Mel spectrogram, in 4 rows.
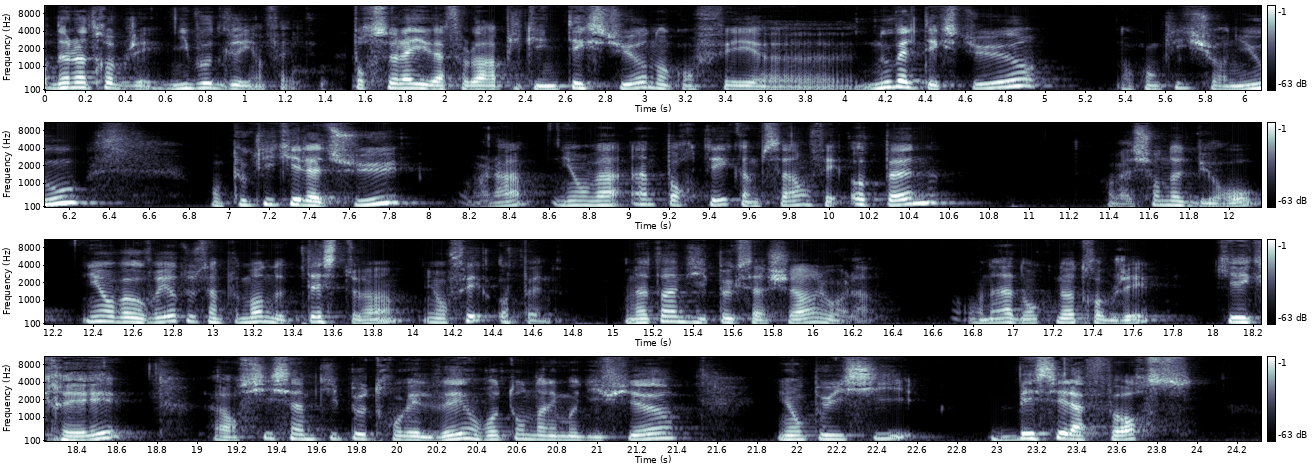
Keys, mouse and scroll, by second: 4.0-5.5 drag, 7.7 click, 10.0 click, 11.8 click, 13.4 click, 14.5 click, 15.6-16.0 scroll up 1, 16.2 click, 17.1-17.5 scroll up 1, 17.7 click, 20.4 click, 23.3 click.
